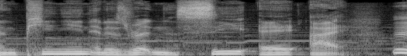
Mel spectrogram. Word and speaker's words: 菜: Now, you might be tempted to pronounce this as kai. All right, but that would be wrong. No, the correct pronunciation for C in pinyin is a little bit like TS, isn't it?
